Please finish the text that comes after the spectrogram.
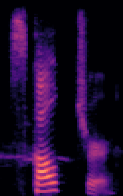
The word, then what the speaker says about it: sculpture: Okay, that's sculpture. Sculpture. Okay, there's no R on next to you. That's L, that's not R, that's sculpture.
